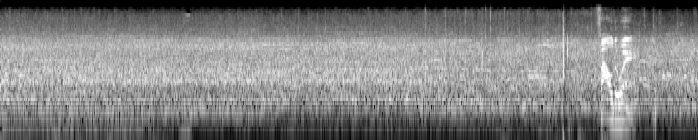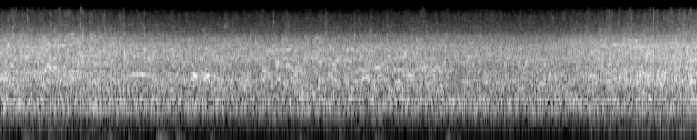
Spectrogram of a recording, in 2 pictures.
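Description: A large crowd murmurs and cheers steadily in a big open stadium.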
